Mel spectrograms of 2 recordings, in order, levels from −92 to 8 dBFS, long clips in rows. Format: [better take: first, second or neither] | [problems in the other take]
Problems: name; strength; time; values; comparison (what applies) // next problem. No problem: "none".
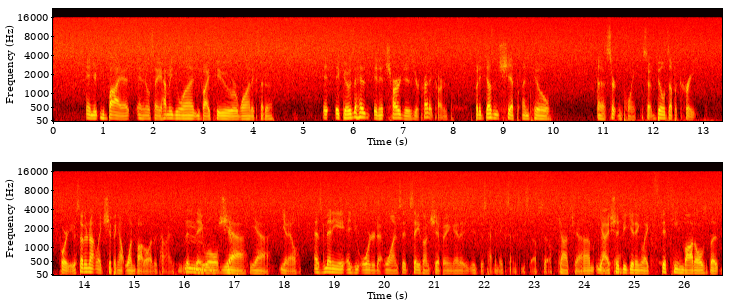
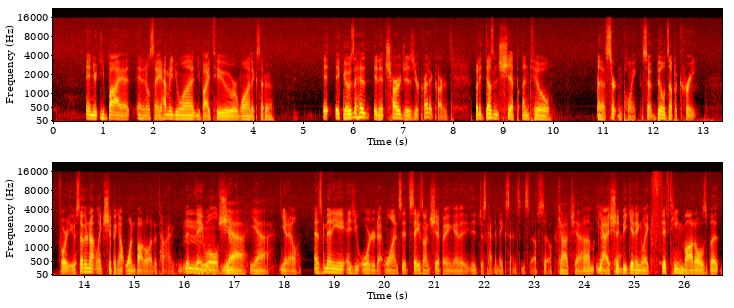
second | hiss; loud; throughout; 1 dB below the speech; faint in the second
